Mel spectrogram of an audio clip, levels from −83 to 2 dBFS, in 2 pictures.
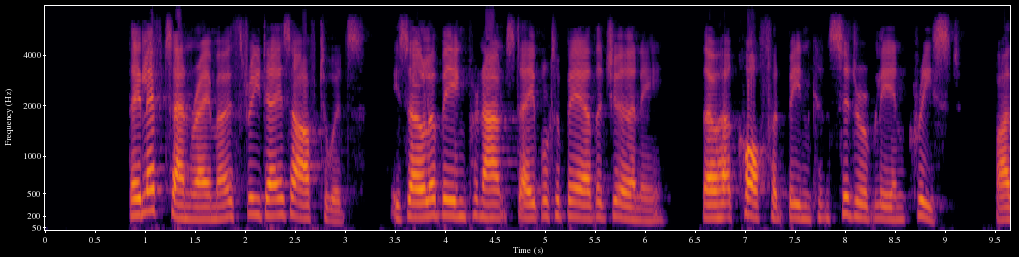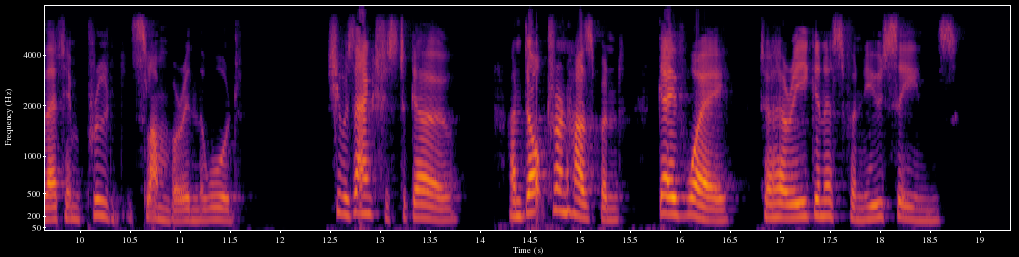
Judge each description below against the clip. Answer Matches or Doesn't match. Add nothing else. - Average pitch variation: Matches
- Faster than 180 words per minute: Doesn't match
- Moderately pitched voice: Matches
